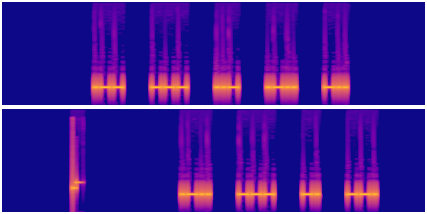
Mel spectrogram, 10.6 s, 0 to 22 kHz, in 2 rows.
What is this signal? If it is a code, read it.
Morse code, heard as a keyed tone, about 30 wpm, spaced as for 17 wpm, 700 Hz. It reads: WOULD LONG
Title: 3x Character Spacing - Top 200 Words - 30wpm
